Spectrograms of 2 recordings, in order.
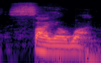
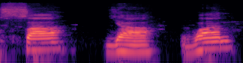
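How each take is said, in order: First: The syllables are run together smoothly. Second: Each syllable is said apart with pauses. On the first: "you pronounce it as" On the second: "we split the parts"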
